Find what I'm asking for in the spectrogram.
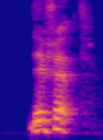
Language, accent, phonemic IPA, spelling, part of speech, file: French, Canada, /de.fɛt/, défaite, noun / verb, LL-Q150 (fra)-défaite.wav
- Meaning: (noun) defeat, loss; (verb) feminine singular of défait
